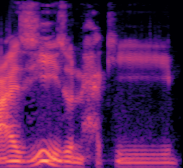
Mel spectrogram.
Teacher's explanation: Tanwin bertemu dengan ha adalah hukum izhar halqi. Kena jelaskan. Kena jelas bacaannya. Wa sallallahu ala sayyidina Muhammad wa ala alihi wa sahbihi wa sallam.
